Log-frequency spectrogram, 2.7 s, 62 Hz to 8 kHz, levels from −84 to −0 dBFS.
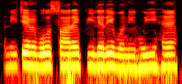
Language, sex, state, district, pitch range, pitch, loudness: Hindi, male, Uttar Pradesh, Jalaun, 170-180 Hz, 175 Hz, -16 LUFS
